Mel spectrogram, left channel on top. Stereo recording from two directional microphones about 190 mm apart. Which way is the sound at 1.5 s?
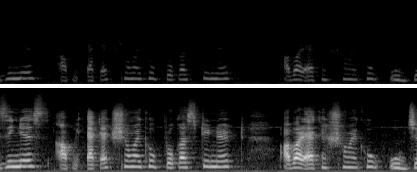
25° right (ahead or behind).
